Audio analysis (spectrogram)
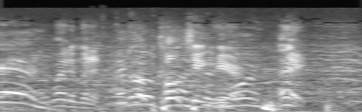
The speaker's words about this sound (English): Mr. Perfect now in the corner. Shawn Michaels whips him. Oh, Jesus. Back first in that top turnbuckle. Mr. Perfect is in trouble.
